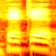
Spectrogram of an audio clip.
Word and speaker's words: Piquet: Back then, they pronounce it both ways, right? Do they? Yeah, okay. They do. Kelly Pickett has gone out there and say we prefer Pickett. We prefer to say Pickett.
